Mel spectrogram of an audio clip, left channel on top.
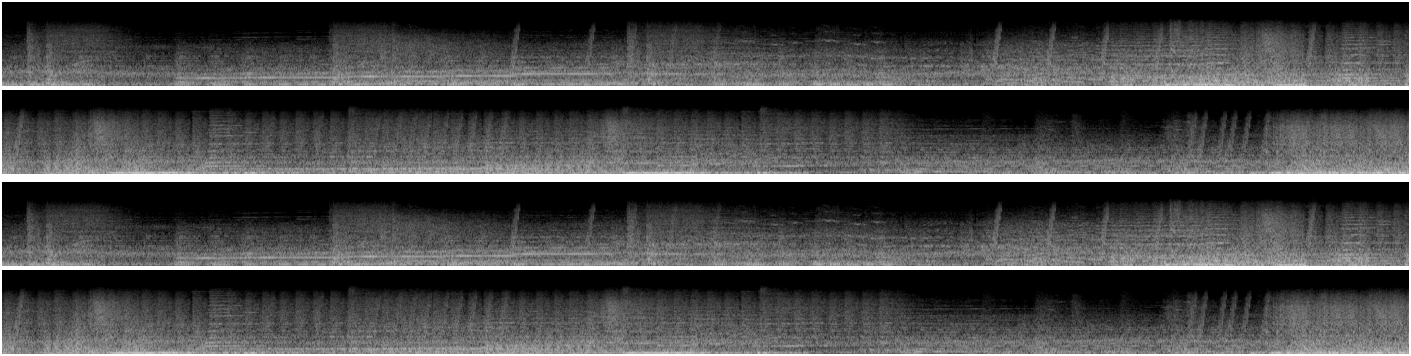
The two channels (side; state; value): both; identical; correlation 1.00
